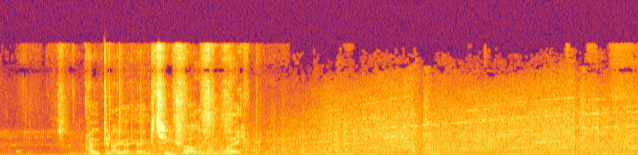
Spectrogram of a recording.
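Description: A race car engine revs up and roars as the car accelerates through the gears.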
